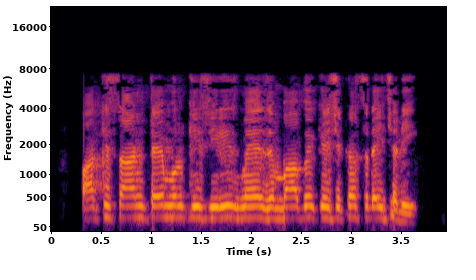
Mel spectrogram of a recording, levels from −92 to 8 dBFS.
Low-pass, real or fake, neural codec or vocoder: 7.2 kHz; real; none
